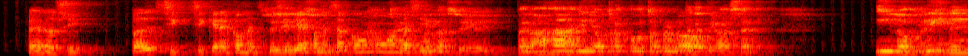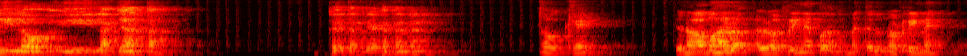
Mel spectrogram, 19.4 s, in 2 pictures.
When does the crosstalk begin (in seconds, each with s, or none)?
2.8 s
